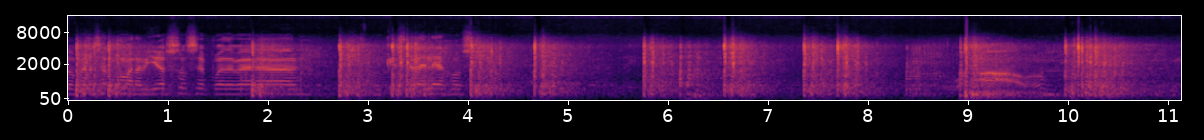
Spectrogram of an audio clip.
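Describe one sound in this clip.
Fireworks shells burst in the sky with sharp booms that echo and fade.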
